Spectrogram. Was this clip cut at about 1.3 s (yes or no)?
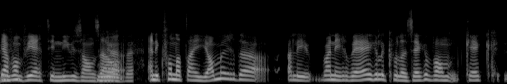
yes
